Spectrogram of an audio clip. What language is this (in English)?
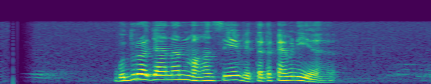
Sinhala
